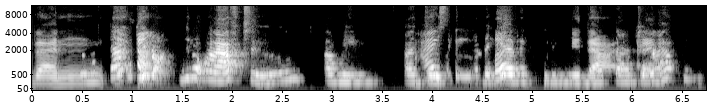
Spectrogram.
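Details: Podcast host with ataxia who reports doing extensive work on word pronunciation, type of ataxia not stated; ataxic dysarthria.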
